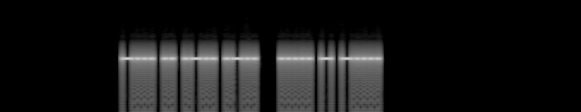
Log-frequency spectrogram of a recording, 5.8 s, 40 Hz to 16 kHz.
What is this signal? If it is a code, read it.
Morse code, heard as a keyed tone, about 34 wpm, 700 Hz. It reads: BILL 5T6
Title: CWT Exchange 35wpm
